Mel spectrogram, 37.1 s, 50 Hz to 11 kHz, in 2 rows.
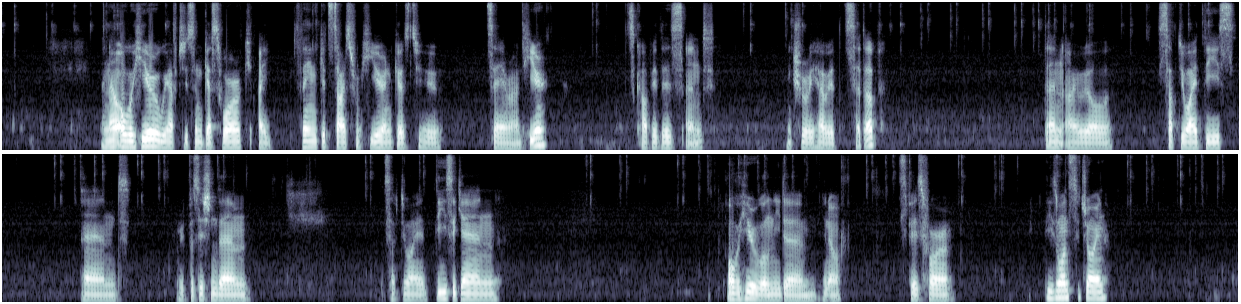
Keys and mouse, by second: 3.7 shift+d, 4.5 click, 5.0 e, 8.4 shift+d, 9.2 e, 16.5 z, 17.1 z, 17.5 alt+w, 18.4 g, 19.4-21.0 drag, 20.2 g, 22.2 alt+w, 23.2 ctrl+z, 24.6 alt+w, 25.2 g, 28.2 g, 29.3 g, 30.8 x, 31.7 right click, 32.4 x, 33.7 e, 35.0 e, 35.9 g.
